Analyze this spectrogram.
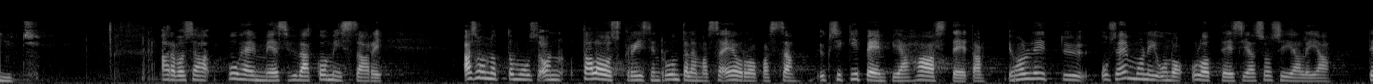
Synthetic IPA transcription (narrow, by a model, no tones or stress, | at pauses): yt̪ | ʔɑrʋosɑpuhemːieshyʋæko̞misːɑːɾi | ʔɑsunːot̪ːomuːsont̪ɑlo̞uskriːsinrunt̪elemɑsːɑe̞uɾo̞ːpɑsːɑyksikipempiæɦɑːst̪eit̪ɑjoholliːt̪ːyːuseimːoniuulot̪ːeisiɑsosiɑːliɑ | t̪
